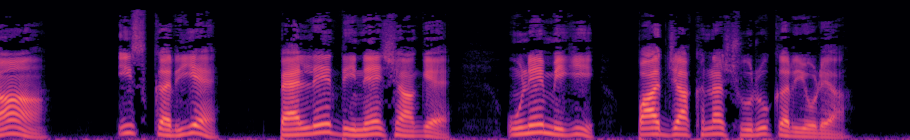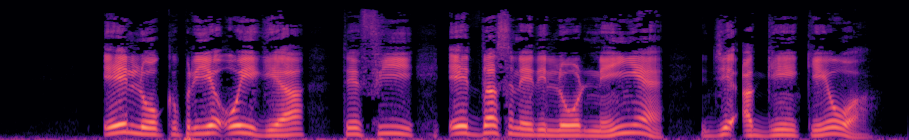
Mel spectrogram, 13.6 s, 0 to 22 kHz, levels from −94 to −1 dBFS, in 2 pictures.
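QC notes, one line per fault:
Throughout, generation loss: the speech has a swirly, hollow, smeared quality, with consonant attacks blurred and nothing above 16.6 kHz. It's more watery than one pass at this bandwidth would give you, which fits an MP3 around 64 kbit/s that was likely decoded and re-encoded about four times. Each pass quantises on a shifted frame grid, so the noise and spectral holes stack up instead of staying put.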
